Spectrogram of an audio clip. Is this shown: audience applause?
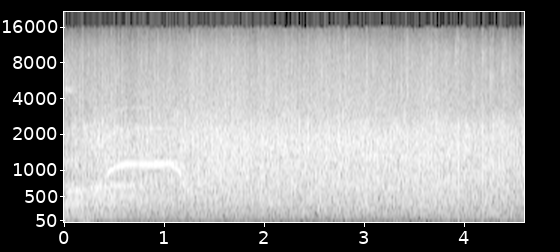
yes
